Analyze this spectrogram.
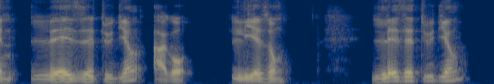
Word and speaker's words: étudiant: Y lo mismo con étudiant, étudiant y con étudiante, étudiante. Bien, ¿qué quiere decir esto?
